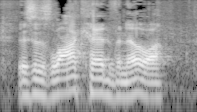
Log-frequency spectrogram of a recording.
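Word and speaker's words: Lochhead: she's right this is lockhead vanilla it's a company that specializes in vanilla and specializes in also in vanilla for ice cream it's spelled l-o-c-h-h-e-a-d lockhead and this is a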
